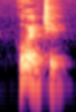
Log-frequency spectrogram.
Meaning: 1. diminutive of hoorn 2. an icecream cone 3. diminutive of hoorn: hornet
- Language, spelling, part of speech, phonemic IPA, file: Dutch, hoorntje, noun, /ˈhorᵊɲcə/, Nl-hoorntje.ogg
